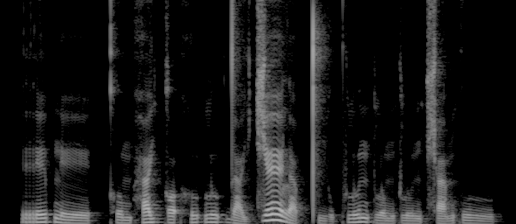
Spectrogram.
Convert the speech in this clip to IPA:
reː˦˥p̚neː˧ | kʰo˧mha˥˩jkɔ˦˥ʔ hu˦˥ʔlu˦˥ʔ da˩˦jt͡ɕɛː˥˩ la˨˩p̚tʰiː˨˩wpʰlu˥˩n plo˧mklu˧nt͡ɕʰa˦˥m kwuː˧

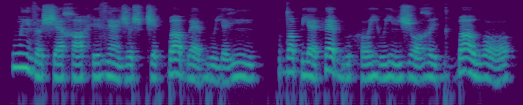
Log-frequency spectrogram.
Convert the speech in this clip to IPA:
wĩ˥˧zʌ˩˧ ʃæ˩˧χɑ˩˧ hɪ˩˧zæ̃˨˩ ʒʌ˨˩ʃt͡ʃɛ˨˩ɡ͡bɑ˥˧bæ˧˩˧ bu˨˩jɛ˩˧ɣĩ˥˧ | dˤi˥˧pjæ˧˩˧ θæ˥˧bu˩˧hɔ˩˧ ju˩˧jĩ˩˧ ʒɔ˧˩˧ʁi˧˩˧ ɡə˨˩ɡ͡bɑ˥˧ wɔ˧˩˧

